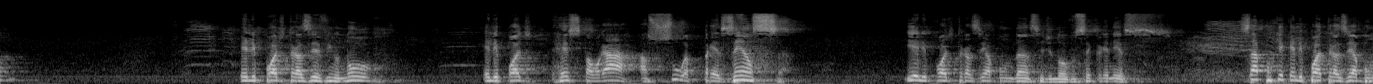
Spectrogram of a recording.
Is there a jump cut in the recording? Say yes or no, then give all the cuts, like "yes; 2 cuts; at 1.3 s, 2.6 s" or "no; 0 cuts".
no; 0 cuts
